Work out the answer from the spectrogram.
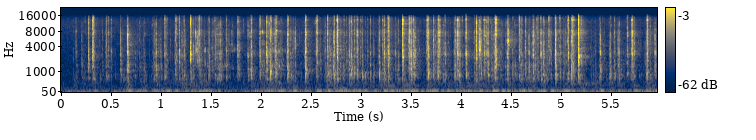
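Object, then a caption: Plastic computer keyboard. Continuous typing with long nails and fingertips on a full-size black plastic keyboard with a silver plastic frame. The result is a rapid, steady stream of dry, bright clicks and taps, each dying away almost instantly, over a faint low hum.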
